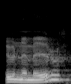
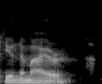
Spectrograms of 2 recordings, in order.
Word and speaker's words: Unemyr: In Swedish, I pronounce it Unemyr, but in English, it usually becomes something like Unemyr.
